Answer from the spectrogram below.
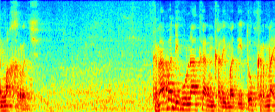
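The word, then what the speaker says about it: مخرج: Inggris kan exit ya bahasa Arabnya itu mim Kha ra Jim bacanya makhraj Kenapa digunakan kalimat itu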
